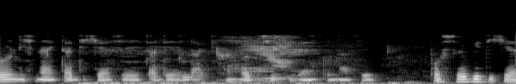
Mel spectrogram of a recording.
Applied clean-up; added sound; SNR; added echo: classical method log-MMSE.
